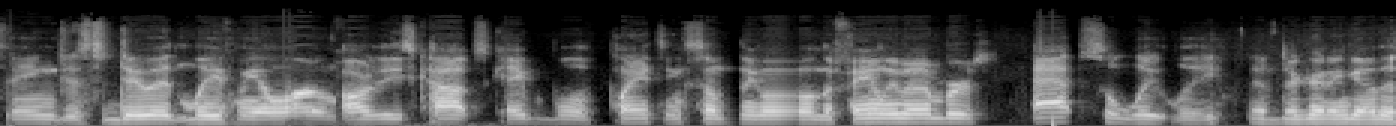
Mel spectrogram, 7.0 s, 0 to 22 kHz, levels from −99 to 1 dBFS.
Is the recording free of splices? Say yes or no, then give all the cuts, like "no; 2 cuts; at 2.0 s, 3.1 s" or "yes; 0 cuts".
no; 1 cut; at 1.7 s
